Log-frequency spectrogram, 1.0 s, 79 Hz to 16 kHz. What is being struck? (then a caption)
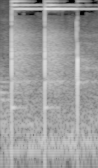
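Forged steel anvil. A forged anvil, a church window variant with a French layout, is struck three times. Each strike gives a sharp, high-pitched ring centered around 2.4 kHz that fades quickly.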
